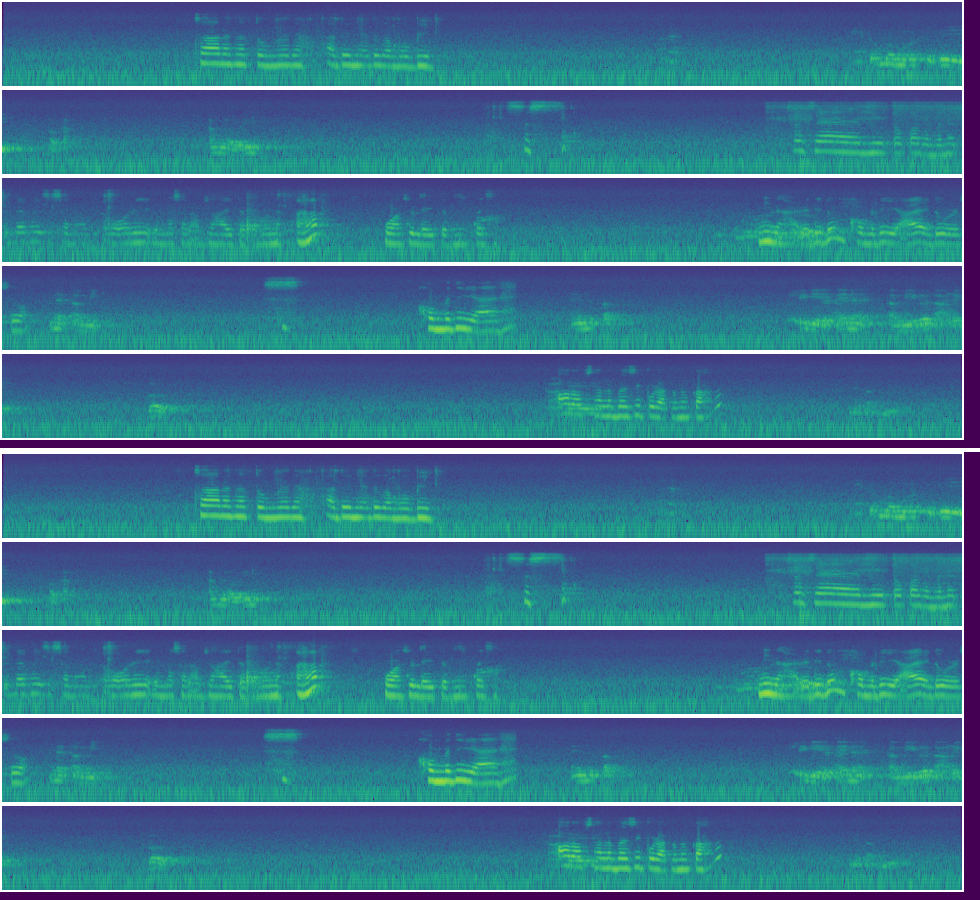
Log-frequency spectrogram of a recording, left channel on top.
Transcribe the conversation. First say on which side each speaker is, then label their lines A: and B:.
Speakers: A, on the right; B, on the right.
A: ꯆꯥꯔꯒ ꯇꯨꯝꯂꯒ ꯑꯗꯨꯅꯤ ꯑꯗꯨꯒ ꯃꯨꯕꯤ
B: ꯍꯣꯗ ꯇꯨꯝꯕ ꯃꯍꯨꯠꯄꯨꯗꯤ ꯄꯥꯈꯪꯒ ꯋꯥꯔꯤ
A: ꯁꯤꯁ ꯑꯩꯈꯣꯏꯁꯦ ꯃꯤ ꯑꯇꯣꯞꯄꯒꯨꯝꯕ ꯅꯠꯇꯗ ꯑꯩꯈꯣꯏꯁꯦ ꯁꯥꯟꯅꯕ ꯑꯥ ꯋꯥꯔꯤꯒꯨꯝꯕ ꯁꯥꯟꯅꯕꯁꯨꯍꯥꯏꯇꯕꯅꯤꯅ ꯋꯥꯁꯨ ꯂꯩꯇꯕꯅꯤ ꯑꯩꯈꯣꯏꯁꯦ
B: ꯑꯗꯣ
A: ꯃꯤꯅ
B: ꯍꯩꯇꯕꯗꯣ
A: ꯍꯥꯏꯔꯗꯤ ꯑꯗꯨꯝ ꯈꯨꯝꯕꯗꯤ ꯌꯥꯏ ꯑꯗꯨ ꯑꯣꯏꯔꯁꯨ
B: ꯑꯩꯅ ꯇꯝꯕꯤ
A: ꯏꯁ ꯈꯨꯝꯕꯗꯤ ꯌꯥꯏ
B: ꯑꯩꯅ ꯀꯛ ꯅꯨꯡꯇꯤꯒꯤ ꯑꯩꯅ ꯇꯝꯕꯤꯕ ꯇꯥꯔꯦ ꯕ ꯁꯥꯗꯦ
A: ꯑꯧꯠ ꯑꯣꯐ ꯁꯦꯂꯕꯁꯁꯤ ꯄꯨꯔꯛꯀꯅꯨ ꯀꯣ
B: <unintelligible> ꯇꯥꯕꯤꯕ꯭ꯔ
